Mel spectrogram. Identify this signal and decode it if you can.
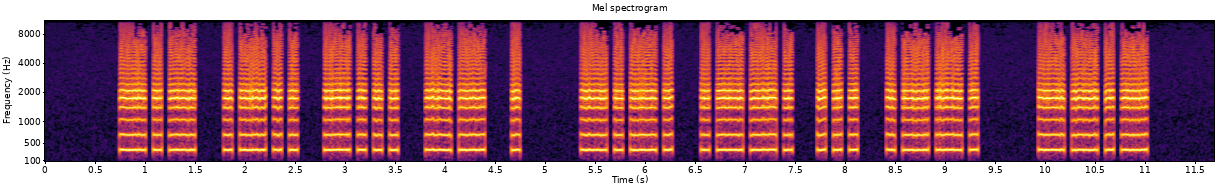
Morse code, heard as a buzzer, hand-sent with a paddle, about 15 wpm. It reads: KLBME CPSP Q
